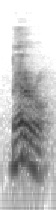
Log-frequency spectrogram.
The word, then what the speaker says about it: Canserbero: Okay, let me make sure I'm saying it right. Canserbero. Canserbero. Canserbero. I said Canserbero. It's Canserbero. Berro. Berro. Canserbero. Because it ain't a double R.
